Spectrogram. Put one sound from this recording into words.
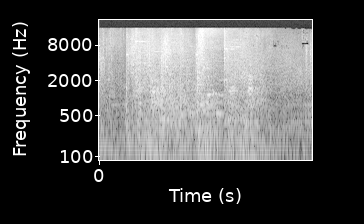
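Game spell effects whoosh and crash in a fast fight.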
